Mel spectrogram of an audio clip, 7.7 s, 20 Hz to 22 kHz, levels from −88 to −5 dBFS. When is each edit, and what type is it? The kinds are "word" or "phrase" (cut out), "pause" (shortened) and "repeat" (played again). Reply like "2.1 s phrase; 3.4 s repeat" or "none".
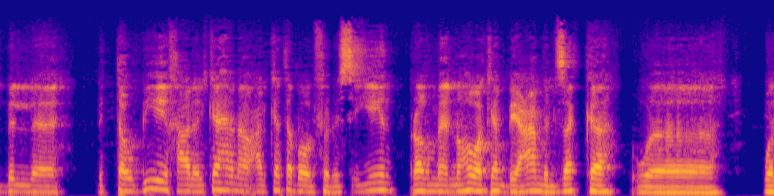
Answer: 4.0 s pause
